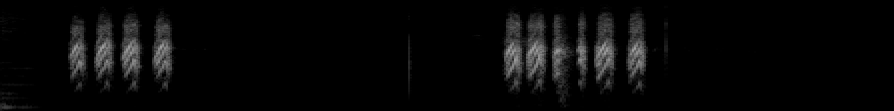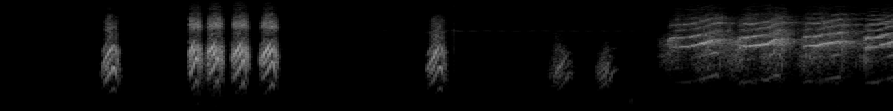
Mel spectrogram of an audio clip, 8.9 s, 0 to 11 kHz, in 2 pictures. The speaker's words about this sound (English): And the first song is actually from an album, …. So everything you hear is birds. Page 118, American Crow.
